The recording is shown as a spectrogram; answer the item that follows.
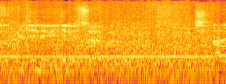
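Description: Indistinct conversation in a shop, over a steady humming tone and a constant noisy background.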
